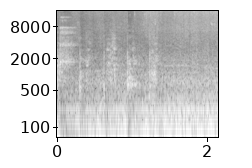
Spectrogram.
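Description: Garlic and onions sautéing in a pan for tuna pasta, a loud steady sizzle with scraping stirs of a utensil coming in short bursts, close and without talk.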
